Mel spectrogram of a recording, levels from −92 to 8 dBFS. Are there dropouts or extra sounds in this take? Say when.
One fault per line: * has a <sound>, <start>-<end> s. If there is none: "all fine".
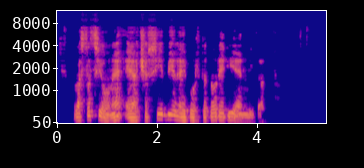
all fine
